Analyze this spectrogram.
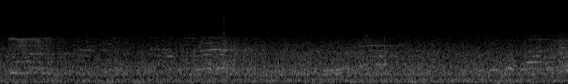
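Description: A crowd murmurs softly in a large open stadium.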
